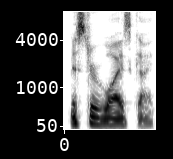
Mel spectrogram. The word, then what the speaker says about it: WhyzGuy: So yes, Mr. WhyzGuy. That's how it's pronounced.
